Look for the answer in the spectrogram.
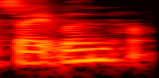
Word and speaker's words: Zeitlin: I am at RF Zeitlin on Twitter.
